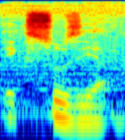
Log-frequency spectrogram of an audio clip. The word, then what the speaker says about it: Exousia: Le thème de mon message ce matin, c'est exusia.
